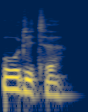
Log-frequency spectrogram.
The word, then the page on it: auditor: British English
